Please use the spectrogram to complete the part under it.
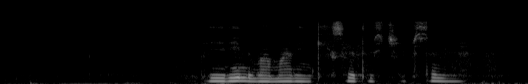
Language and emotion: Russian, neutral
